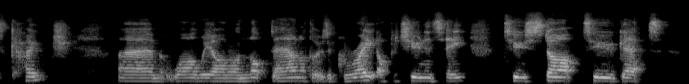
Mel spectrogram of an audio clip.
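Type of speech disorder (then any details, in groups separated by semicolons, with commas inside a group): None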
